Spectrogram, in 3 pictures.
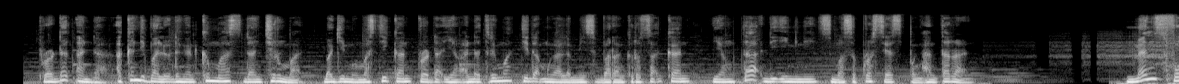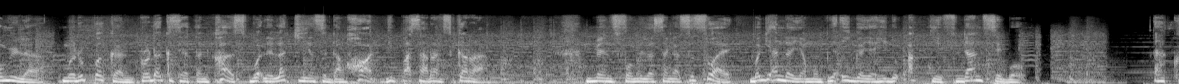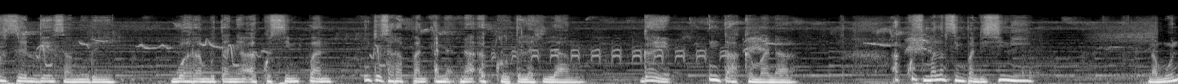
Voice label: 马来西亚语男 外语 小语种 浑厚

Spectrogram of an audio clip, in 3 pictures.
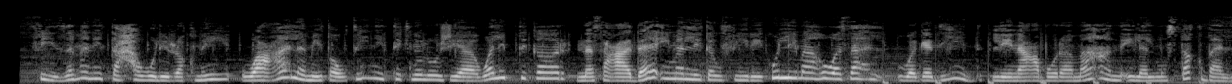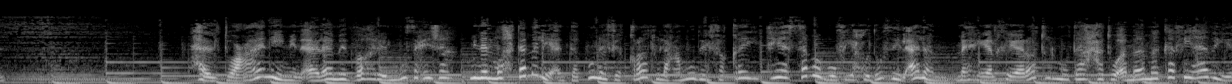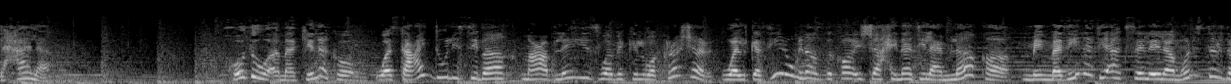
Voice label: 阿拉伯语女 外语 小语种

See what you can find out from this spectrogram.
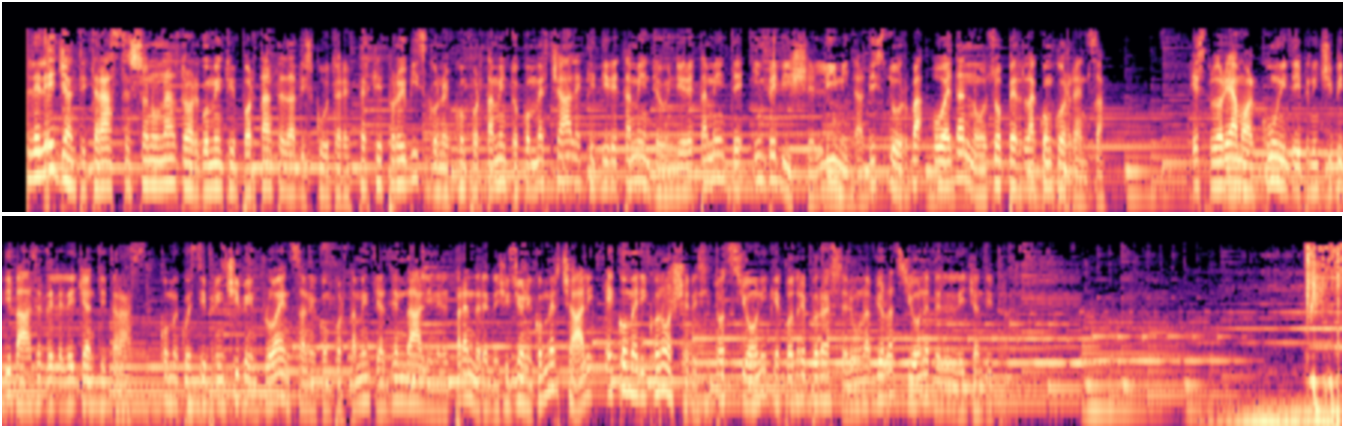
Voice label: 意大利语男 外语 小语种

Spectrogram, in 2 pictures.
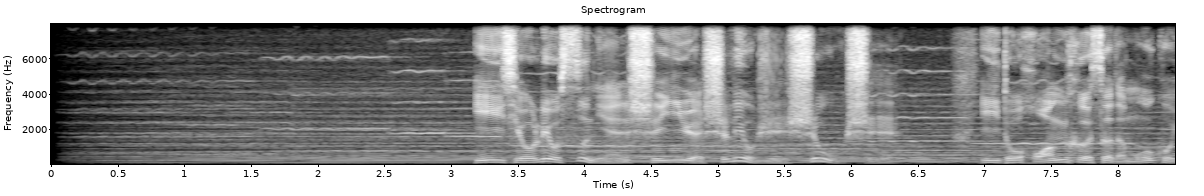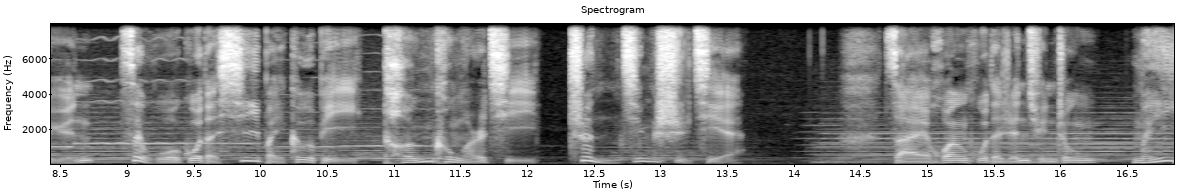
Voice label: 专题 人物 怀旧类人物, 男; 朱光亚

